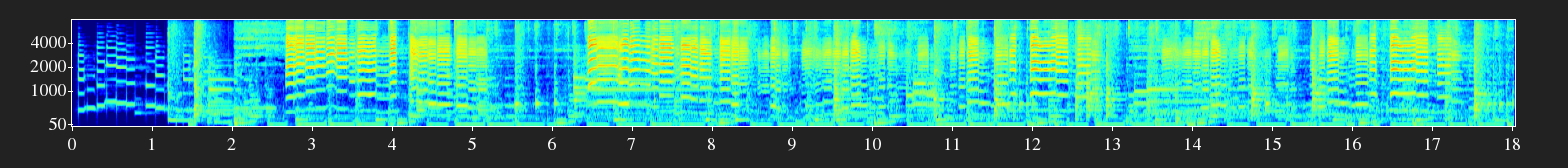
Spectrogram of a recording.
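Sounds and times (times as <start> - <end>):
jazz bar ambience: 0.9 - 18.0.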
